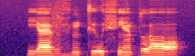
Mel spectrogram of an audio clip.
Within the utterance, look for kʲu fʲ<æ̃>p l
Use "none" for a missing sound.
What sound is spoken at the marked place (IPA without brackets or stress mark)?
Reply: æ̃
